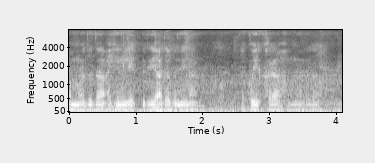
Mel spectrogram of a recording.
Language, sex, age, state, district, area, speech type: Manipuri, male, 60+, Manipur, Imphal East, urban, spontaneous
